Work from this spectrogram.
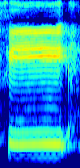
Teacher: ऐसे पढ़ेंगे। फी, या मद्दा है, एक अलिफ की मिकदार खींच कर पढ़ेंगे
